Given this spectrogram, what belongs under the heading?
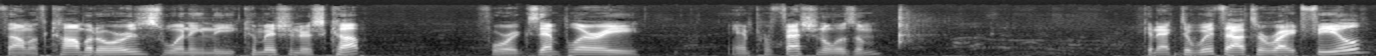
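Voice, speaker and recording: A man gives live baseball play-by-play. His voice sits a little high, with a bright edge and a smooth, resonant clarity. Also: normal speed, long pauses. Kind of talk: live sports commentary.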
